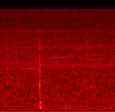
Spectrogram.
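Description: Near silence: faint room tone, with a single short click of a computer mouse button a little under a second in.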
